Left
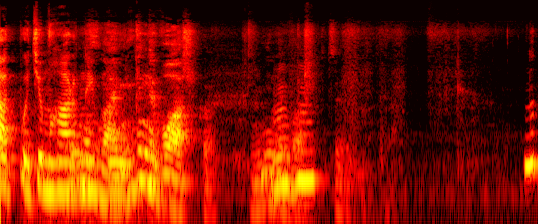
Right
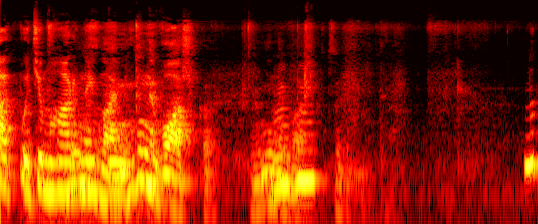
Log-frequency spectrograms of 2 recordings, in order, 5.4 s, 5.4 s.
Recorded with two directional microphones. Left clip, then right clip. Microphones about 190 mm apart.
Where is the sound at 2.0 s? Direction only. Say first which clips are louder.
Right 5 dB; 15° left (ahead or behind).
